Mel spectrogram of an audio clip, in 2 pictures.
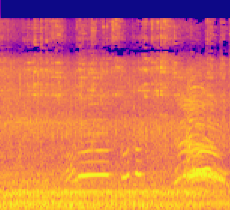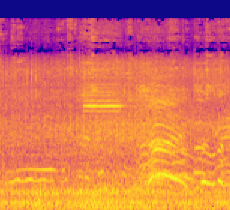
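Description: Men shout and cheer loudly nearby.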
